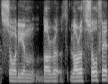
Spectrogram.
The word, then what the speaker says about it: sodium lauryl sulfate: the most common one normally is that sodium lauryl sulfate. Am I pronouncing that right? – Yeah.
